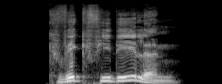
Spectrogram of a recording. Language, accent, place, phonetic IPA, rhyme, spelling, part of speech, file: German, Germany, Berlin, [ˌkvɪkfiˈdeːlən], -eːlən, quickfidelen, adjective, De-quickfidelen.ogg
- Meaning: inflection of quickfidel: 1. strong genitive masculine/neuter singular 2. weak/mixed genitive/dative all-gender singular 3. strong/weak/mixed accusative masculine singular 4. strong dative plural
